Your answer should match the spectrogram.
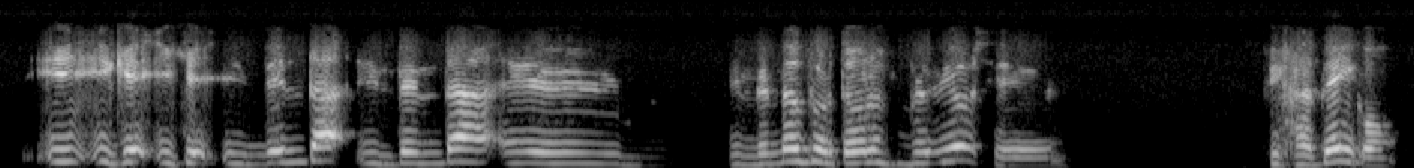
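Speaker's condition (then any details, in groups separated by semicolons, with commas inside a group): Cerebral palsy; 57% registered disability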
